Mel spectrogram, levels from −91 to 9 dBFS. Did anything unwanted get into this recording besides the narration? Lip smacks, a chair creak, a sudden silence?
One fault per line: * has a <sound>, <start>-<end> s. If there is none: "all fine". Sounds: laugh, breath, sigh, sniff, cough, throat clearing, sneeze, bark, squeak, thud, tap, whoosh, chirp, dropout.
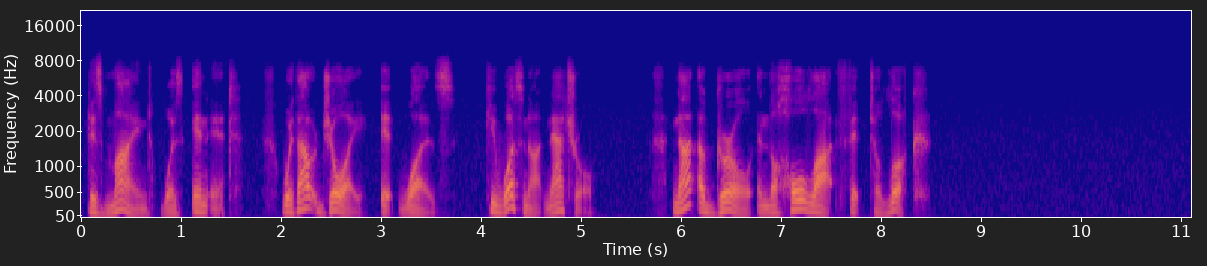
all fine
